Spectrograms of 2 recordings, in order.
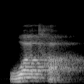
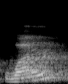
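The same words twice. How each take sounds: First: "Water" with a clear t and no r, falling; British water. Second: "Water" with a flapped t and the r sounded, rising; American water. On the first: Teacher labels this "Water" as British English, clear t. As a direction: say "Water" as "wata", no r. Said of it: "inglés británico". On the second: Teacher labels this "Water" as North American English, flapped t. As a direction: say "Water" like "wader". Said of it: "inglés norteamericano". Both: Shown as a demonstration.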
